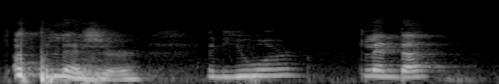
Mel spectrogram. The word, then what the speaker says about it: Glinda: Glinda. The G is silent.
